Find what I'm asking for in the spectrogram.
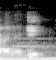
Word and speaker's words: Velegui: ajá, Nosotros le pusimos V, pero es con B. – E, es, con B y se pronuncia Belegui.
